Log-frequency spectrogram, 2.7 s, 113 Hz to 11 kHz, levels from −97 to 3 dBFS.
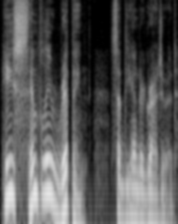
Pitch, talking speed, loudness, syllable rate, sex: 140 Hz, 135 wpm, -18 LUFS, 5.4 syllables/s, male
